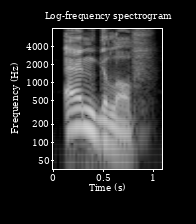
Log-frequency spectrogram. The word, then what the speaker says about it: Angelov: By the way, not to be a stickler, but if it's an Eastern European name, it would be pronounced Angelov.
